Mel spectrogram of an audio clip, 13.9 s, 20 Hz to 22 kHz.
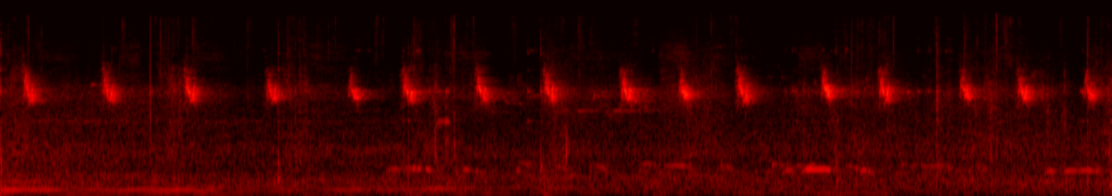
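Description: A small bird chirping over and over, one short falling chirp roughly every 0.8 seconds.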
